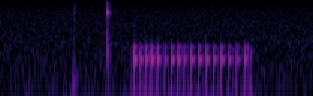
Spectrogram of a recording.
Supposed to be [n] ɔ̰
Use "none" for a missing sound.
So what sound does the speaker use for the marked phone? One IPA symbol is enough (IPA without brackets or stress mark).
tʼ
